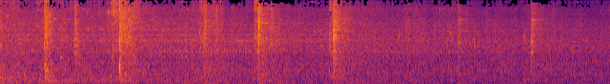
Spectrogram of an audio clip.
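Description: Enclosed car-carrying railway wagons rolling past, their wheels clacking sharply over rail joints about every second or so over a steady rolling rumble. The clacks thin out and the whole sound slowly fades as the tail of the train draws away.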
